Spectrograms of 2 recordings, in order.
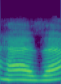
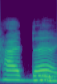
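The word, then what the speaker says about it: هَٰذَا: kemudian huruf zalnya haza nggak boleh hada ya.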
